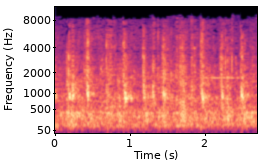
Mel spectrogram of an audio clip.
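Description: Hooves of a horse pulling a carriage clip-clop in a steady, even rhythm, a crisp series of faint knocks with no talk over them.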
